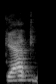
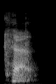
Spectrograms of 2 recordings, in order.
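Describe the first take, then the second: First: The first k sound has no puff of air. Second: The first k sound has a strong puff of air. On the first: The speaker calls it wrong. "ক্যাট বলবো না" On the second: The speaker calls it right. "এটাকে আমরা বলবো খ্যাট"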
